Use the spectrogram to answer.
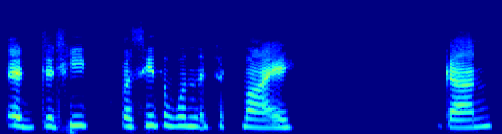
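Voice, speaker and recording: A woman's voice: a little high, fairly even intonation, normal speed, pushed and bright, dry recording, dull audio. A woman chatting casually as a player in a tabletop roleplaying game.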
